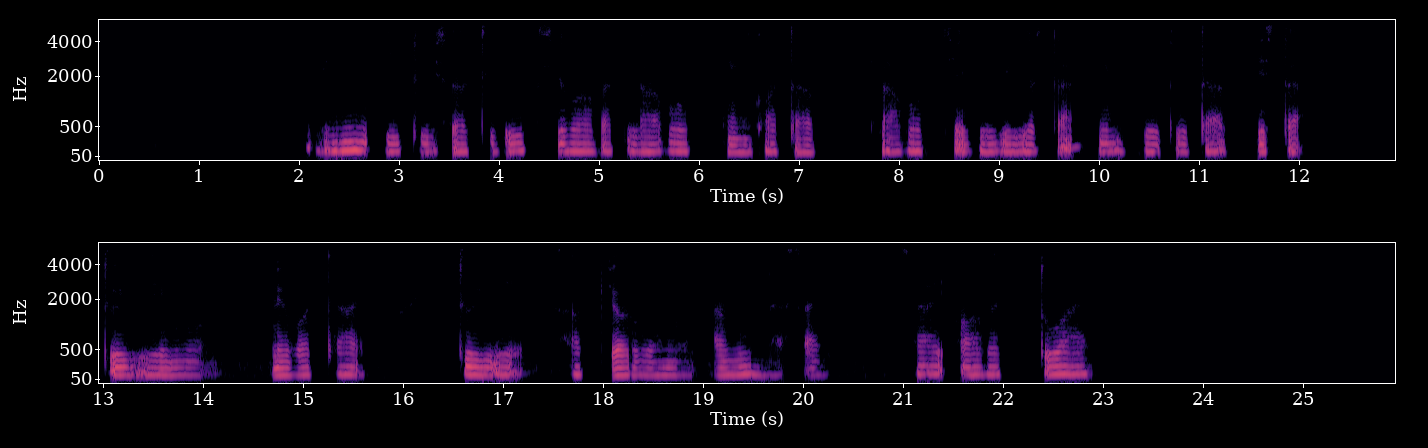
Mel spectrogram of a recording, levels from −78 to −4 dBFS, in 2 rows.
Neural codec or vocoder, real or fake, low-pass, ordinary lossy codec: vocoder, 22.05 kHz, 80 mel bands, WaveNeXt; fake; 5.4 kHz; Opus, 32 kbps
